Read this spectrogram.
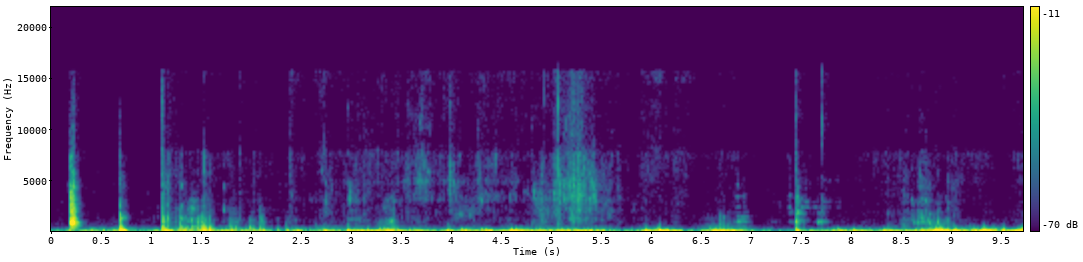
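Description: Wet cloth sloshes and squelches in a basin of water.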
